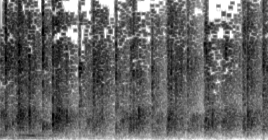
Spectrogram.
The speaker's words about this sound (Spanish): Aplausos, por favor. Felicidades.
